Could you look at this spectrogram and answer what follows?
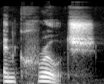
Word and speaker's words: encroach: And finally, encroach. Encroach. Also, the stress is on the second syllable.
